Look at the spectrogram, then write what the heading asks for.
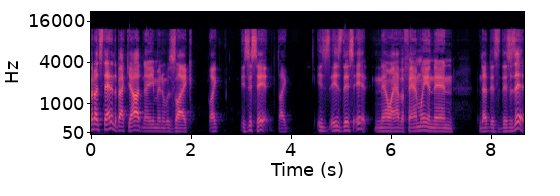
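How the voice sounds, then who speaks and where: A man with an Australian accent and ordinary pitch variation over a quiet background. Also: medium pitch for a man, moderate pace. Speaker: business coach. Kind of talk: podcast interview. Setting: podcast call. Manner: conversational, with frequent fillers and repetitions.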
